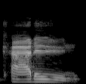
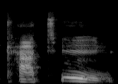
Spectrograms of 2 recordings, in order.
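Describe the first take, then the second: First: The t is said as a d sound. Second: The t is said as a clear t sound. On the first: The speaker calls it wrong. "my T's turn into D's" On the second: The speaker calls it right. "at least we can pronounce our T's"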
